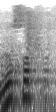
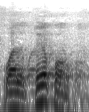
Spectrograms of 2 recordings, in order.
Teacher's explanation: مصر الأرجح فيها التفخيم والقطر الأرجح فيها الترقيق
